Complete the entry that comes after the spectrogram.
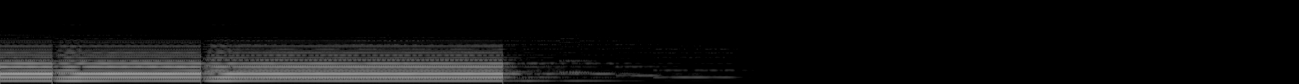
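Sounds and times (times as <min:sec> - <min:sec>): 
bass: 0:00.0 - 0:05.1.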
